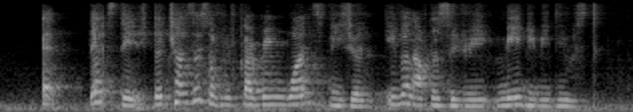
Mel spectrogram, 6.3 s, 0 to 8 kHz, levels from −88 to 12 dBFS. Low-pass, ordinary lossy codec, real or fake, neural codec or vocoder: 7.2 kHz; none; fake; codec, 32 kHz, 1.9 kbps, SNAC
